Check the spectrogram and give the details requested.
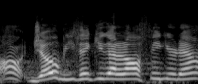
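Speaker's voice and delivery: put-on, very high-pitched, really sarcastic voice. Paraphrasing the questions put to job, retelling sarcastic questions. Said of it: "really sarcastic questions".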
